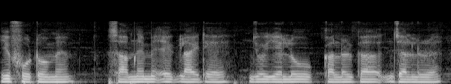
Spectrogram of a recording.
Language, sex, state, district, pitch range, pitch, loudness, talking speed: Hindi, male, Arunachal Pradesh, Papum Pare, 115-120 Hz, 120 Hz, -17 LUFS, 185 wpm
